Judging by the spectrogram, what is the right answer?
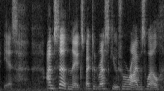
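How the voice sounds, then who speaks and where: A woman's voice: mid-range voice, moderate pace, pushed and bright, natural voice. Woman acting an anxious, formal expedition wife. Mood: worried. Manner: formal, worried.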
